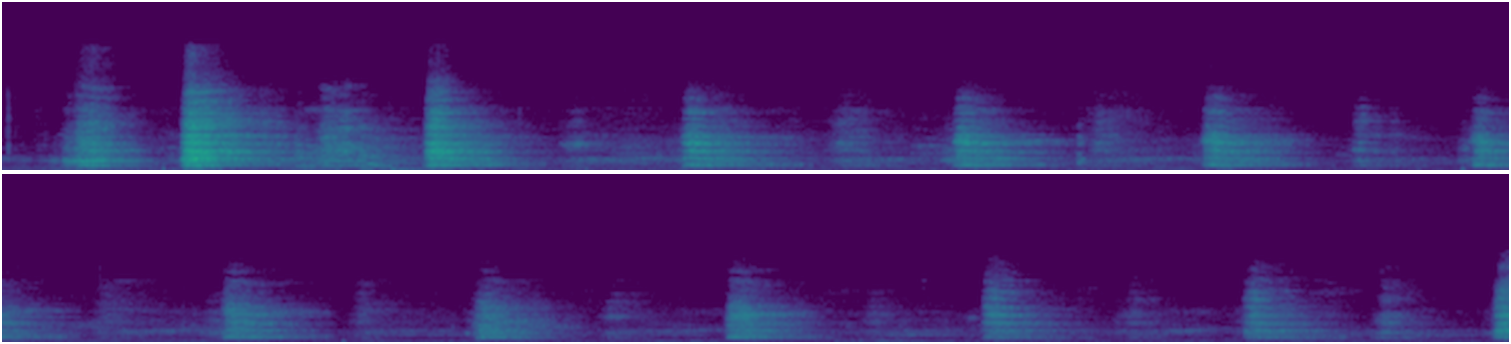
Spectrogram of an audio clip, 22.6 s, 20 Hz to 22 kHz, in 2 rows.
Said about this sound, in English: So breathe with the mouth. 20 breaths. You don't need to count four short ones, one long one. Just 20 breaths straight through with the mouth.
